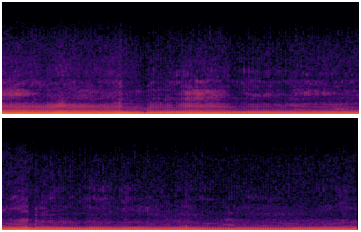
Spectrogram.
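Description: Dirt bike engine revving up and down as the bike climbs a steep dirt hill, its pitch rising and falling with the throttle. It grows fainter after about a second and a half as the bike moves away up the slope.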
